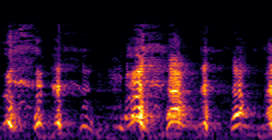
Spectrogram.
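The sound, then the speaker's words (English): A hacking coughing fit: about eight harsh, raspy coughs in quick succession, some with a strained voiced edge, rising and falling in uneven bursts with no talking. “But you have that terrible cough, and the vaults are insufferably damp.”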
